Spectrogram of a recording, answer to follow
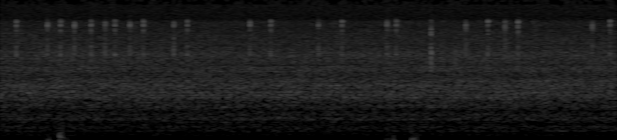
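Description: Near silence with faint, quick clicking of a computer mouse used for painting strokes, and two soft low thumps, about half a second and four seconds in.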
